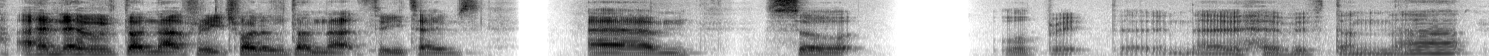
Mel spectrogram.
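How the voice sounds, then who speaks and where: A man's voice: medium pitch, measured pace. A man working as a music producer, giving an informal, conversational tutorial on his production methods.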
